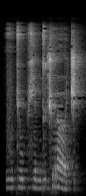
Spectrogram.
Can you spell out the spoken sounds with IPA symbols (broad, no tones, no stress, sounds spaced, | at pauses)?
v u c uː p ç e n d u t͡ʃ r ʌː t͡ʃ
